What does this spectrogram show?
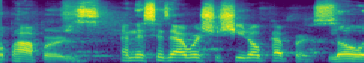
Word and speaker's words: shishito: How do you say it? Shoshino? Shishito peppers.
